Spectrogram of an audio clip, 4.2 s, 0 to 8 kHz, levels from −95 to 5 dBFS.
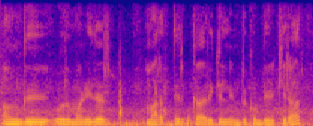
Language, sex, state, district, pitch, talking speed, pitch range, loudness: Tamil, male, Tamil Nadu, Nilgiris, 140 Hz, 100 wpm, 135-145 Hz, -16 LUFS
